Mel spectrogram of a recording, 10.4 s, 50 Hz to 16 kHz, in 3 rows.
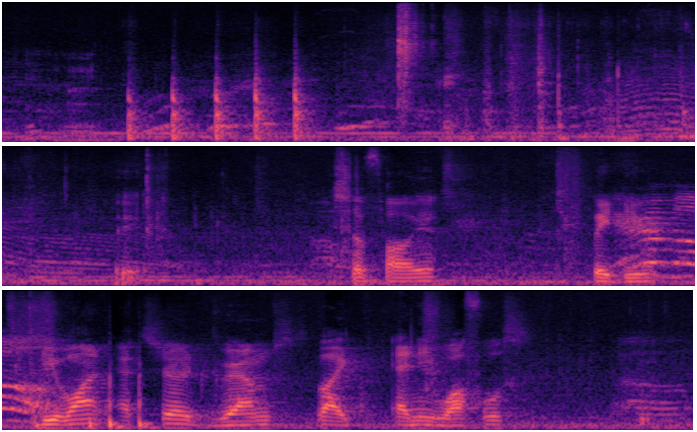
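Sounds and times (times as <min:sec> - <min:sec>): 
low buzzing hum: 0:00.0 - 0:10.3
speech: 0:04.1 - 0:04.3, 0:05.1 - 0:05.8, 0:06.4 - 0:09.6
sharp knocks: 0:07.3 - 0:07.8.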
